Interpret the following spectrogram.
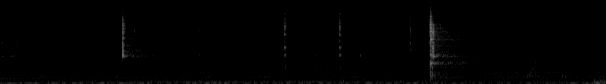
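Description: A few separate sharp metallic clicks from a torque wrench as an ATV's oil drain plug is tightened to 12 ft-lbs, the loudest just after four seconds in.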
